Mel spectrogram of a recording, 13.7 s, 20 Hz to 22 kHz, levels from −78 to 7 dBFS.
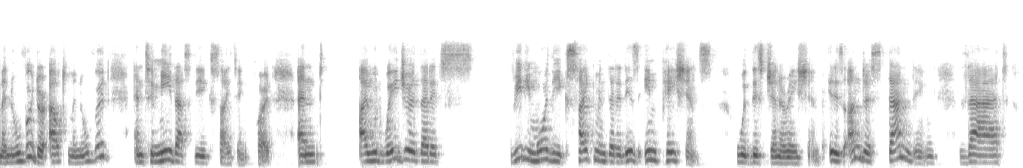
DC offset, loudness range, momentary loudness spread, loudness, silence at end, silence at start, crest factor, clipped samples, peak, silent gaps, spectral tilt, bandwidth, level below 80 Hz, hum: under 0.1%; 2 LU; 11 LU; -30 LUFS; 0.2 s; 0 s; 16 dB; under 0.1%; -12 dBFS; none; -3.5 dB/octave; 8.4 kHz; -78 dBFS; none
